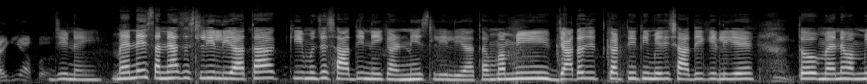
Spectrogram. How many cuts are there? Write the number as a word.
two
